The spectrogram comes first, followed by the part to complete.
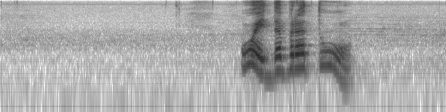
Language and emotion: Russian, positive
